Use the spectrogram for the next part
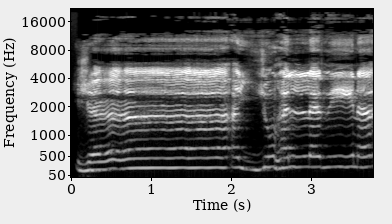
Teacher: या पर खड़ा जबर और उसके ऊपर है मद, तो हमने इसको दो नहीं बल्कि मद की वजह से 3 या 4 सेकंड तक खींचना होगा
